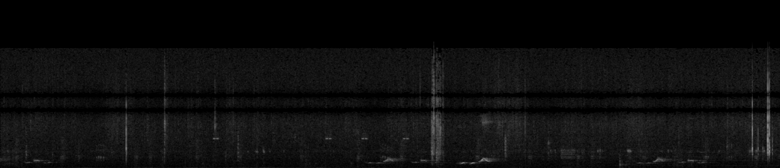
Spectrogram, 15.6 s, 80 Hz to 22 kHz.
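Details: Racket-tailed treepie gives short, mid-pitched clucking notes in scattered bursts of two or three, with occasional sharp clicks and a faint steady hiss; Thailand, 31 May 2019.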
